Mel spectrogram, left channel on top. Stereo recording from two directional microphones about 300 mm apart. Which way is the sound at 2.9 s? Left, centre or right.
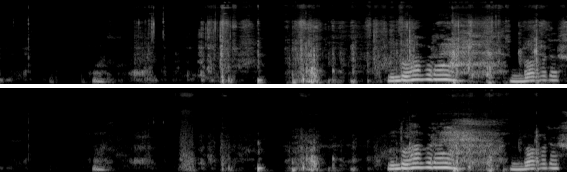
Left.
